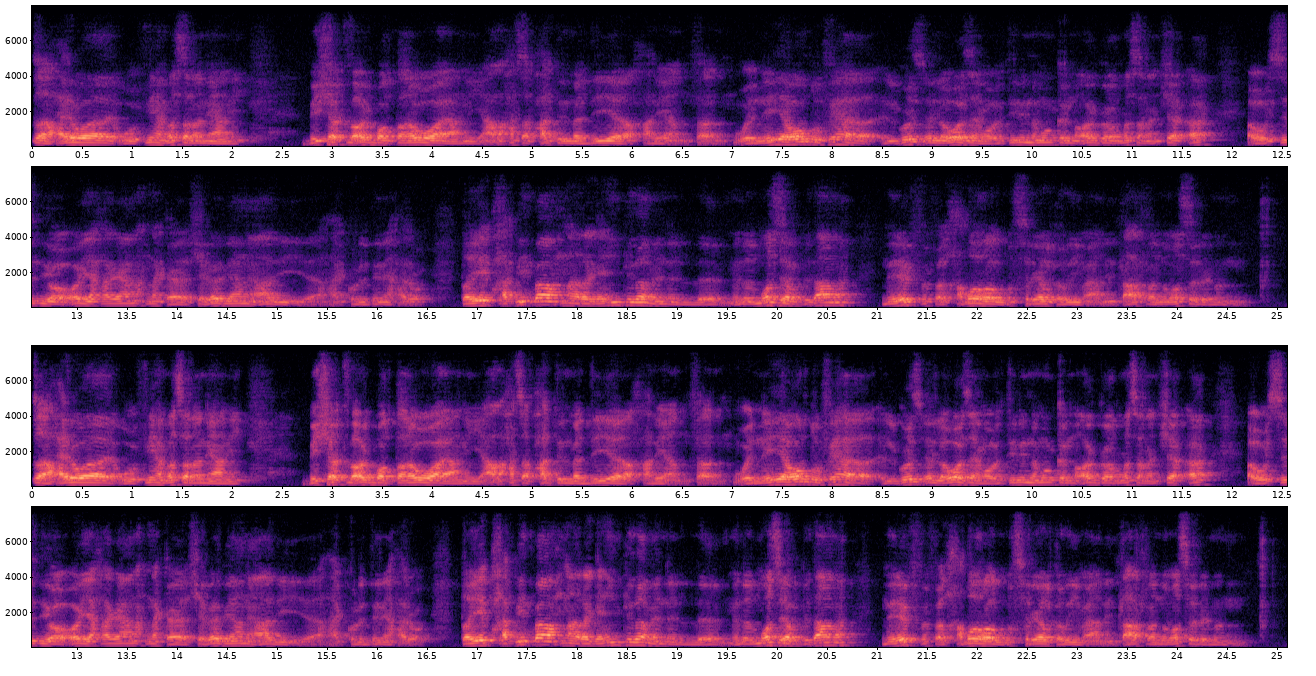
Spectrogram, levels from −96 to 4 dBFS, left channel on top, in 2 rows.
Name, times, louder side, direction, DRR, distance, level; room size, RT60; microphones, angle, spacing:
voice 1, 0.0-2.3 2.7-11.8 12.1-16.4 16.8-20.7 21.0-24.6, right 1 dB, 70° right, -4 dB, 6.6 m, -26 dB
17.5 x 7.5 x 9.6 m, 0.42 s
head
